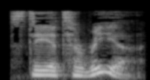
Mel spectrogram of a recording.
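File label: "steatorrhea", British English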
